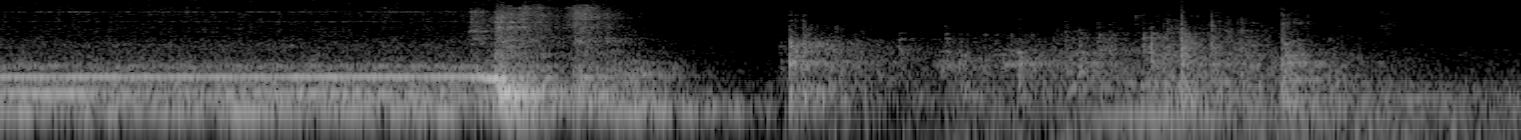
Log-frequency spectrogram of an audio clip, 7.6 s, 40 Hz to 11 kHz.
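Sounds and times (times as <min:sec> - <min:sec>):
elevator mechanical hum: 0:00.0 - 0:07.5
elevator sliding door rumbling open with soft clattering: 0:00.2 - 0:07.5
elevator car stopping thud: 0:02.2 - 0:07.1.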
